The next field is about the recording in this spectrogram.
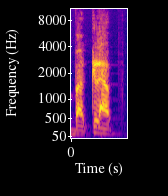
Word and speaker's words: Václav: No es una crítica al gobierno de Václav Havel, lo pronuncio como lo pronuncian los checos, porque es Václav, como se escribe, que es el hermoso escritor checoslovaco, un increíble humanista aparte.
